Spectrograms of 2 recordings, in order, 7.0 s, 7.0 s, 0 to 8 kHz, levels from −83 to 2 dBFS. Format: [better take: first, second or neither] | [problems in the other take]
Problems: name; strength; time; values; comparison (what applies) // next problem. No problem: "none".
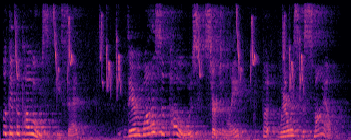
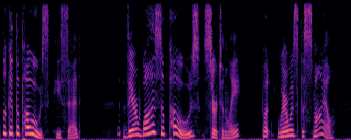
second | background sound (Bird); 12 dB below the speech // room echo; dies away in 1.3 s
